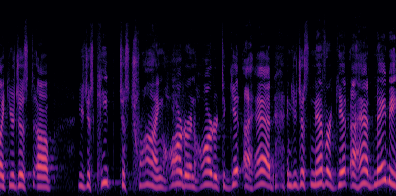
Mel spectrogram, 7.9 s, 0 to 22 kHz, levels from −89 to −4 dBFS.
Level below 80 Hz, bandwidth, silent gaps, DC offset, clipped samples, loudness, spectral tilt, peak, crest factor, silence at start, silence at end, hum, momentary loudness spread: under -90 dBFS; 18 kHz; none; under 0.1%; under 0.1%; -41 LUFS; -3.5 dB/octave; -26 dBFS; 16 dB; 0 s; 0 s; none; 9 LU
